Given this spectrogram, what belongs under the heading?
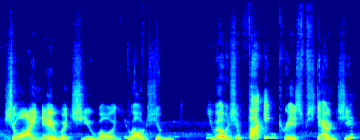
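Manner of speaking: British character voice rising high; put-on British accent. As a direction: play a pushy character in mock British. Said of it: "I'm trying to do a British accent".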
